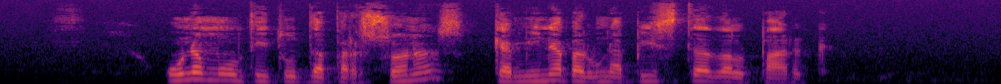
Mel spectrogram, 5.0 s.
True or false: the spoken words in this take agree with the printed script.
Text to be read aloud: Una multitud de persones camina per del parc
false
